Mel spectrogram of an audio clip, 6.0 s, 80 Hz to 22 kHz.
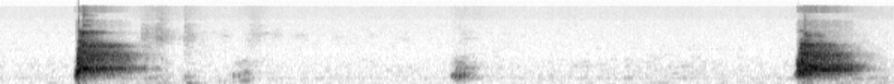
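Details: Six-week-old blenheim Cavalier King Charles Spaniel puppies, Roman and Blue, born November 14, 2022, in an indoor puppy pen; two short, sharp barks about five seconds apart, with a faint yip between them and quiet otherwise.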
